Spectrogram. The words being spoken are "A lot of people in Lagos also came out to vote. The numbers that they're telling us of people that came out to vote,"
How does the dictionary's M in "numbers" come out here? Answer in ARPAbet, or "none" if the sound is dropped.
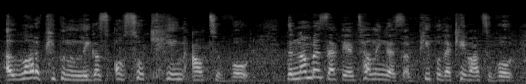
M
